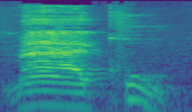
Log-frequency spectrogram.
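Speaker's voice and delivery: ordinary talk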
